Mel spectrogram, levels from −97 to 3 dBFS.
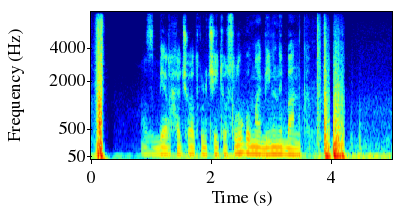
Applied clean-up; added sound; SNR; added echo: none; none; none; none.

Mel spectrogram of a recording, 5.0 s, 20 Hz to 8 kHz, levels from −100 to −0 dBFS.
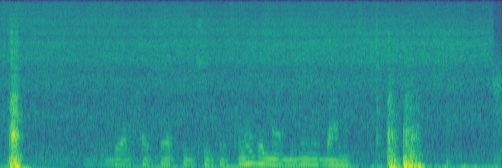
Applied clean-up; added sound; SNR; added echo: none; Fire; 13 dB; reverberation time 0.2 s.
